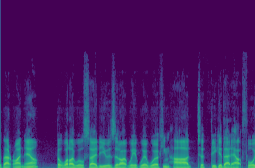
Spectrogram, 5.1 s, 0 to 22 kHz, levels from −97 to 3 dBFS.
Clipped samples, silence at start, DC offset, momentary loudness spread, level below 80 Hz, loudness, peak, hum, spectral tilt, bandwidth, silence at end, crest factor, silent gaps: under 0.1%; 0 s; under 0.1%; 6 LU; -42 dBFS; -26 LUFS; -10 dBFS; none; -7 dB/octave; 11.5 kHz; 0 s; 16 dB; none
